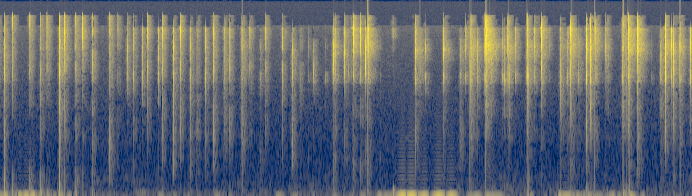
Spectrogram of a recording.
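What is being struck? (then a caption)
Small plastic lipstick case. Long nails tap rapidly on a small, glossy red plastic lipstick tube, making a fast, uneven stream of dry, sharp clicks. The clicks die out instantly, and bright, scratchy bursts of crinkling swell in between them, all over a soft, low rumble.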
